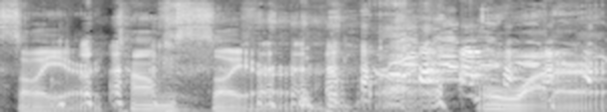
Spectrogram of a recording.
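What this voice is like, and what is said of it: American accent with vocal fry. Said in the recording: “The vocal fry you have ... With an American ... accent ... Is so good.”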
